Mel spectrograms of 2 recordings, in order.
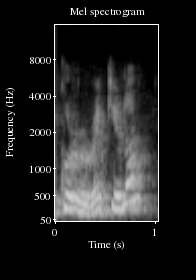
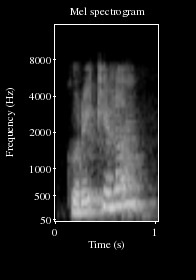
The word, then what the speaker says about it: curriculum: should be germinated so some students would say curriculum correct convection current corruption and no germination in these words they should be pronounced with a plane or curriculum correct Gretchen corrupt corruption now here I have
